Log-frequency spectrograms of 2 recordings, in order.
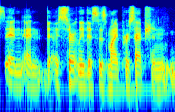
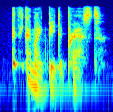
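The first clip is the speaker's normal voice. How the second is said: mock offhand, cavalier, flippant tone. Retelling what a man said over breakfast, imitating a cavalier tone. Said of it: "said it in a very cavalier kind of way".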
